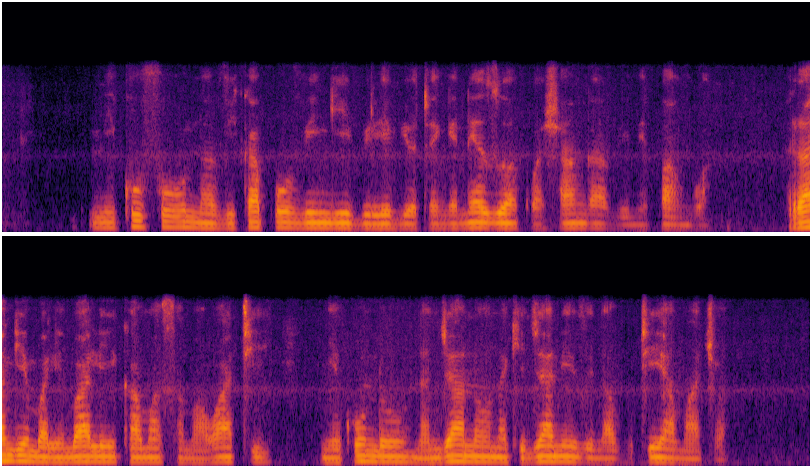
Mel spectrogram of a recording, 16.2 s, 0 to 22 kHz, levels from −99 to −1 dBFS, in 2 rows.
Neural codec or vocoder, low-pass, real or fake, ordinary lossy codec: none; 7.2 kHz; real; Opus, 16 kbps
